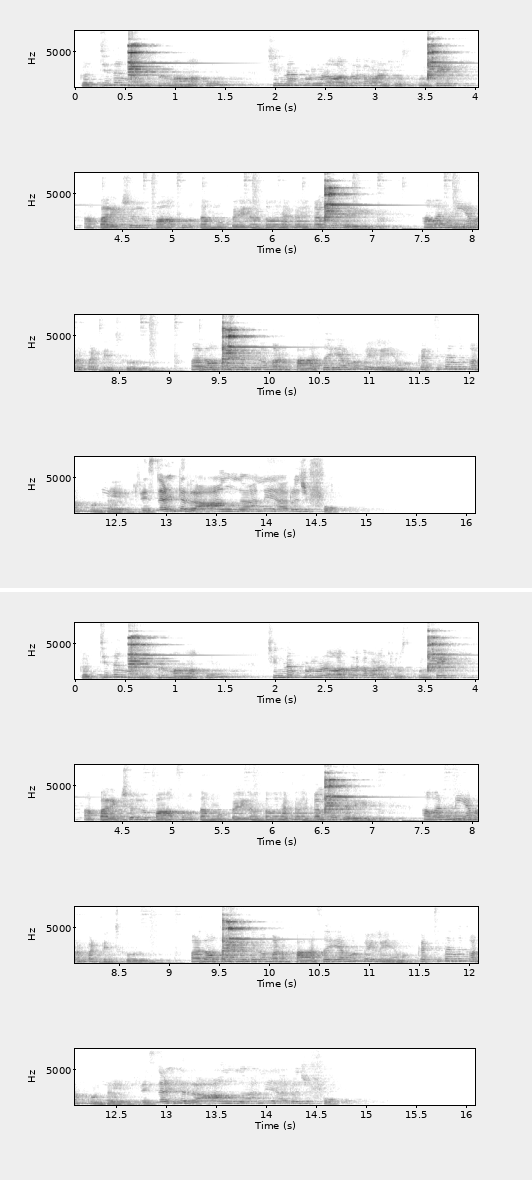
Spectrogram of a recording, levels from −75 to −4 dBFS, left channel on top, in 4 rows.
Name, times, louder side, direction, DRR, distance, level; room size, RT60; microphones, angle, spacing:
voice 1, 0.0-1.5 1.9-8.8 9.2-12.6, equal, 20° right, 2 dB, 1.4 m, -39 dB
sound 1, 0.5-1.5 3.5-4.0 6.5-7.4 9.5-10.4, left 4 dB, 20° left, 1.6 m, -33 dB
sound 2, 4.3-9.6, left 2 dB, 45° left, 1.4 m, -49 dB
voice 2, 12.3-14.7, left 4 dB, 85° left, 4 dB, 1.3 m, -40 dB
24.5 x 8.7 x 3.5 m, 1.5 s
head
